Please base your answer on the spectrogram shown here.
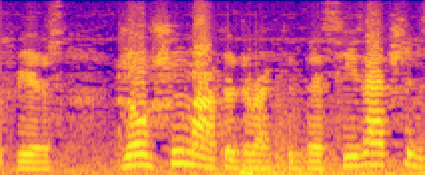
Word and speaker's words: Schumacher: Schm Joel Schum Schumacher, I've been saying his name wrong for years, Joel Schumacher directed this, he's actually the same guy who did Batman and Robin, I believe.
